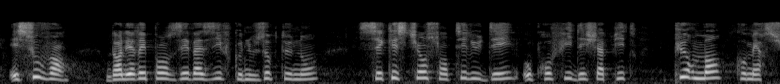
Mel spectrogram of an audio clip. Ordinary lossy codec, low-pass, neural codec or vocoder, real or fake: none; 7.2 kHz; codec, 16 kHz, 4 kbps, X-Codec, WavLM features, trained on Multilingual LibriSpeech; fake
